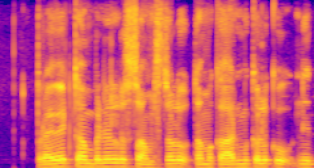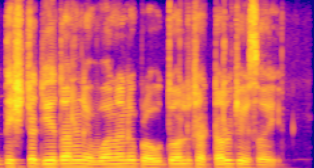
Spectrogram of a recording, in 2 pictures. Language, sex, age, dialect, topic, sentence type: Telugu, male, 18-24, Utterandhra, banking, statement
